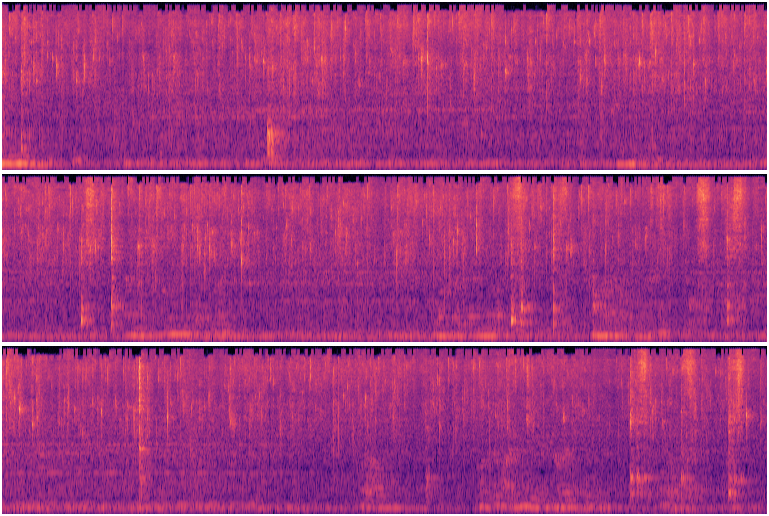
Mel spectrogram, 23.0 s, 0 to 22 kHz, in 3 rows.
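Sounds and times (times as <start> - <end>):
food sizzling in hot oil: 0.0 - 22.9.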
